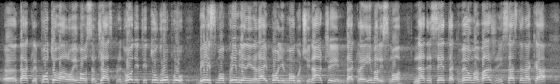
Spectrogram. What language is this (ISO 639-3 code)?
srp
